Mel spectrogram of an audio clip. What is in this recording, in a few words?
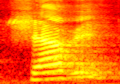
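"llave", Spanish, La Plata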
